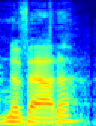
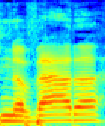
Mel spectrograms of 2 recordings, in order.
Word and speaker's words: Nevada: in Reno Nevada and it is Nevada not Nevada do we know that do we know that for some reason our state's the only one that has two pronunciations I don't know why nobody calls it Nebraska I've never heard Alaska right next to Canada so it's not Nevada does that make sense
